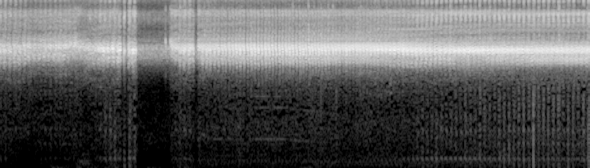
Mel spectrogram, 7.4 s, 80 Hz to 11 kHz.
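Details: A cicada in La Carlota City, Negros Occidental, makes a loud mating call during cicada season on July 18, 2020, heard close: a shrill sustained drone that dips briefly near two seconds, then returns strong and pulsing.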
